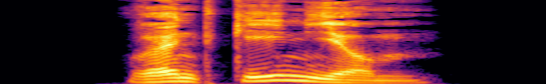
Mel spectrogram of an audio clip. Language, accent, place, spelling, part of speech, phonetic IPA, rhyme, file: German, Germany, Berlin, Roentgenium, noun, [ʁœntˈɡeːni̯ʊm], -eːni̯ʊm, De-Roentgenium.ogg
- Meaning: alternative form of Röntgenium (“roentgenium”)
